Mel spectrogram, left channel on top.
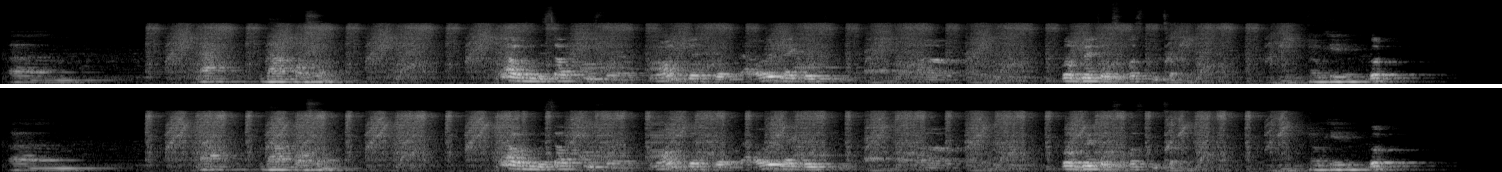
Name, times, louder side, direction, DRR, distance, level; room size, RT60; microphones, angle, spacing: voice 1, 0.1-0.9 2.0-2.2 2.6-3.5 13.1-13.6, equal, 50° left, -9 dB, 4.0 m, -31 dB
sound 1, 1.4-12.9, right 4 dB, 65° right, 4.0 m, -34 dB
voice 2, 5.0-8.5 9.1-9.5 10.6-11.8 13.7-13.8, equal, 30° left, 2 dB, 1.7 m, -25 dB
16.5 x 12.5 x 2.6 m, 0.91 s
head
